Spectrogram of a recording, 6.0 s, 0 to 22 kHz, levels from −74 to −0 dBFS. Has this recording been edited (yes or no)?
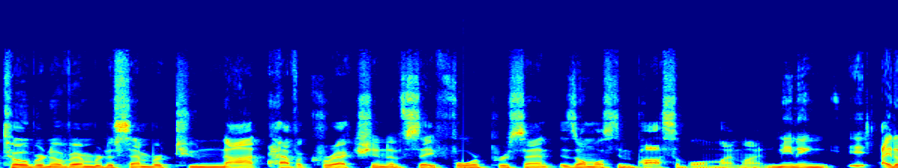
no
